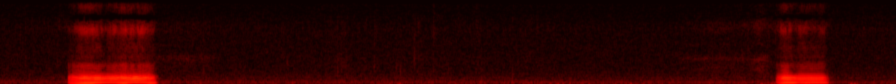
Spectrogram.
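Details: Casey, a pet Chihuahua sound asleep, gives two tonal, whistling snores with a buzzy harmonic ring, each lasting about half a second and spaced roughly five seconds apart, with quiet breathing-level hush between them.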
